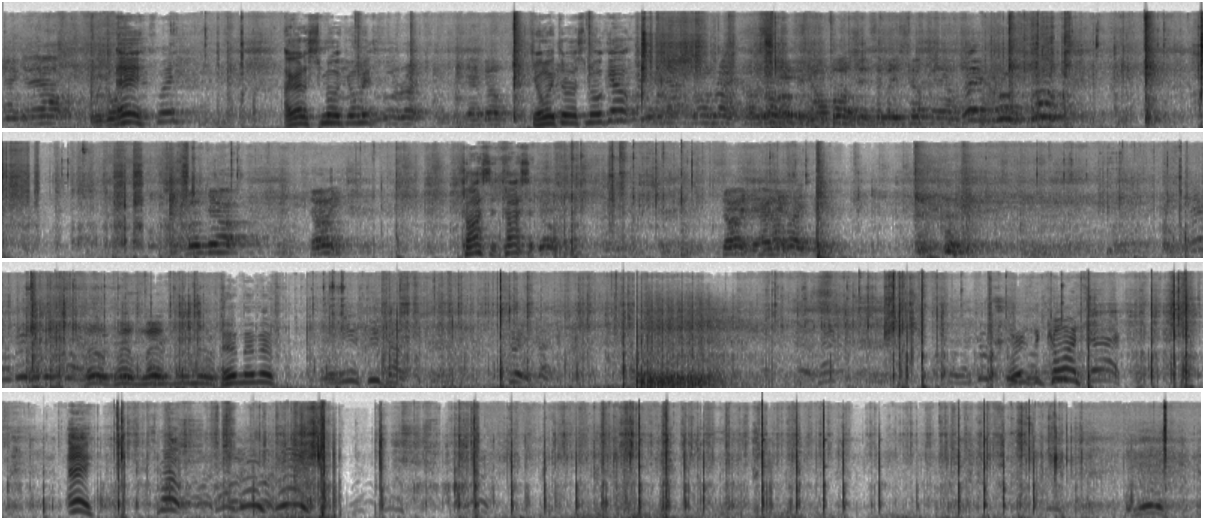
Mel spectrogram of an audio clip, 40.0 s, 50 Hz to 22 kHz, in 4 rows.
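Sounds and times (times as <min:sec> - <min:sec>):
footsteps: 0:00.0 - 0:40.0
rifle shots: 0:25.2 - 0:26.4
rattle of gear: 0:29.2 - 0:39.1.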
